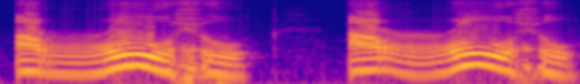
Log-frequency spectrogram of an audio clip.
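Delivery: slow "الروح" with a heavy, held R; tafkhim ra. Shown as a demonstration. Teacher giving an example of damma ra, heavy demonstration. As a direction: stretch "الروح" with a thick R and long rounded vowel. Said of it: "أيضًا فخمت".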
